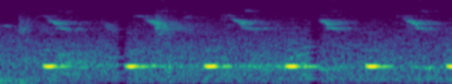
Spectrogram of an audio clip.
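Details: Coppersmith barbet in Queen Sirikit Park, central Bangkok, giving its loud goldsmith-like 'tong tong' call: a steady run of hollow, metallic 'tuk' notes, six in just over two seconds, with faint higher chirps in the background.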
